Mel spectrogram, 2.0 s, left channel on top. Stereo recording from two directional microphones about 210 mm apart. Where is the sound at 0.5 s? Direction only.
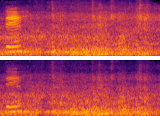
50° right (ahead or behind).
